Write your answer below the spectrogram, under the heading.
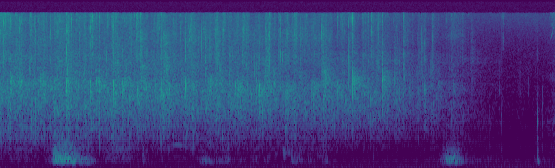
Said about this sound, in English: I'm gonna make everybody clap.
